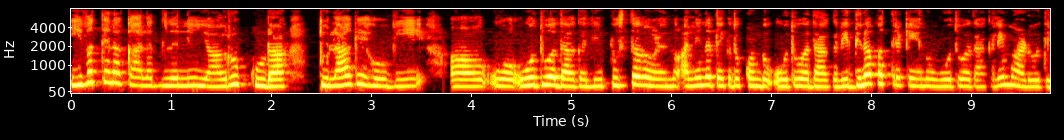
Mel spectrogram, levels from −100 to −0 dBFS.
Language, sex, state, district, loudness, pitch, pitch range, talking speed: Kannada, female, Karnataka, Dharwad, -16 LUFS, 265 Hz, 245-285 Hz, 90 wpm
